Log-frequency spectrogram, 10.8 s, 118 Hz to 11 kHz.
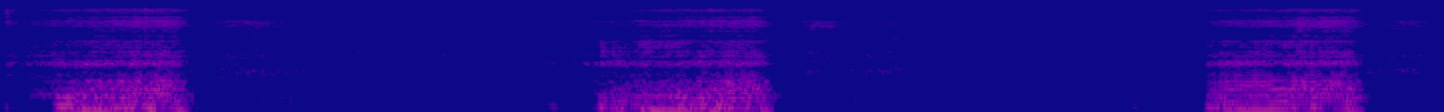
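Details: Three deep, rumbling snores on the in-breath, about 14 breaths a minute, with quiet exhalations between: loud snoring during sleep from someone who claims not to snore.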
